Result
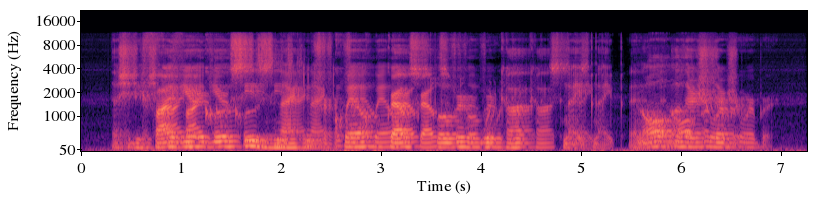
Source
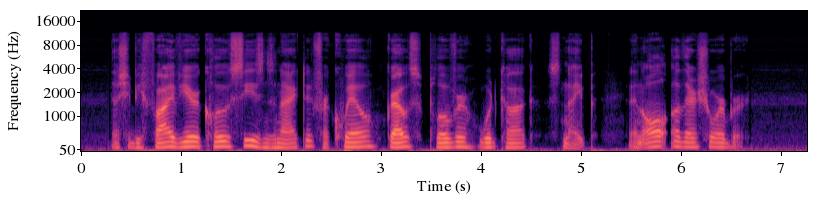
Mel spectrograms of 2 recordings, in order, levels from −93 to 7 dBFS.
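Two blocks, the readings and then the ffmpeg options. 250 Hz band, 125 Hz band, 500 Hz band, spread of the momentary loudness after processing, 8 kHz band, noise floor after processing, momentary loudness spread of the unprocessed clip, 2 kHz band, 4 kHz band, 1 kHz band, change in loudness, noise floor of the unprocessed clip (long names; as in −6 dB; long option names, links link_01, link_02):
+3.0 dB, +3.0 dB, +3.0 dB, 12 LU, +12.5 dB, −49 dBFS, 12 LU, +6.0 dB, +10.0 dB, +4.5 dB, +4.0 dB, −53 dBFS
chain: -filter_complex "[0:a]highshelf=frequency=2700:gain=11,asplit=2[link_01][link_02];[link_02]aecho=0:1:44|106|297:0.562|0.447|0.596[link_03];[link_01][link_03]amix=inputs=2:normalize=0"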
